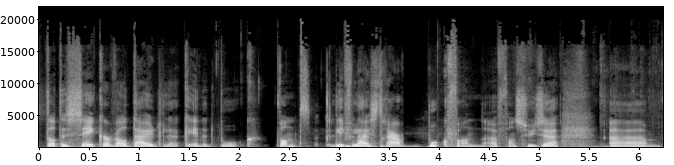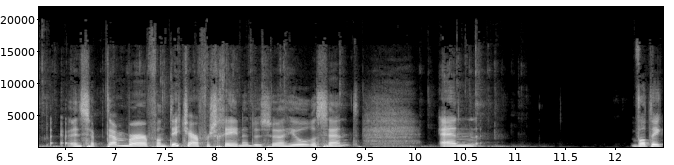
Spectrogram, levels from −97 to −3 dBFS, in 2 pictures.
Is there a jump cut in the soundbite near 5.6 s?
yes; 2 cuts; at 3.6 s, 5.6 s

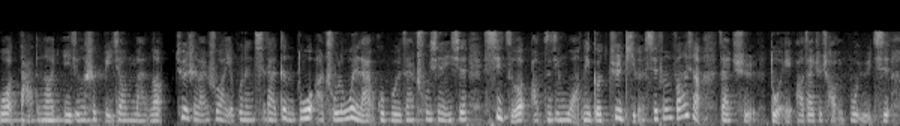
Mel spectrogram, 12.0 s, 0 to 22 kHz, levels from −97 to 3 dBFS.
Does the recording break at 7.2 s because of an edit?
no; 0 cuts

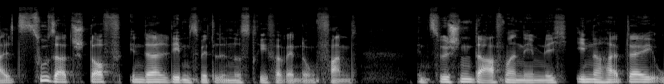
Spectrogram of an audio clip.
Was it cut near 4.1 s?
yes; 1 cut; at 4.1 s

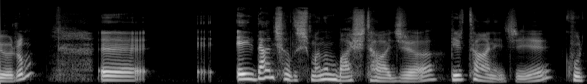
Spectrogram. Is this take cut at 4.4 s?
yes; 1 cut; at 4.4 s

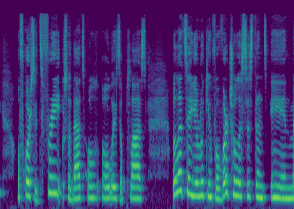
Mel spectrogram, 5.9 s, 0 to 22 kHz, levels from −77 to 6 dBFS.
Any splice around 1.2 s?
yes; 1 cut; at 1.2 s

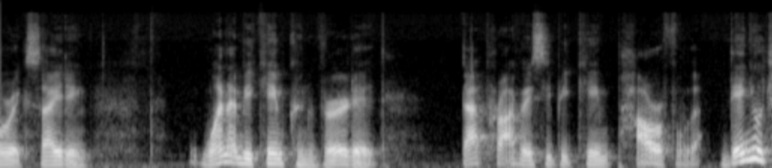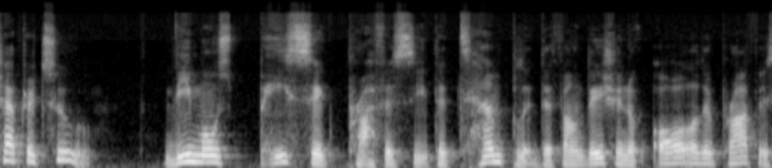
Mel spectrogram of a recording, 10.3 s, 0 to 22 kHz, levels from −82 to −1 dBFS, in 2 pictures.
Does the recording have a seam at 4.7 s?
yes; 1 cut; at 4.7 s

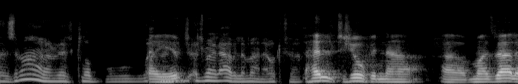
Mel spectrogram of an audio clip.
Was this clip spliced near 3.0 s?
yes; 1 cut; at 3.0 s

